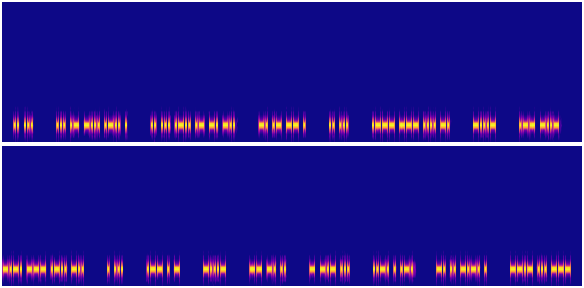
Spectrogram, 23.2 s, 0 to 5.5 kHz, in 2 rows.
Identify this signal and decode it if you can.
Morse code, heard as a keyed tone, about 34 wpm, 700 Hz. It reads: IS SABLE ISLAND NAME IS JOHN <BT> WX COLD ES WET <BT> MNI TKS FER NICE QSO
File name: UK MASTER QSOs TRAINING / 35WPM / UK MASTER QSOs 0040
